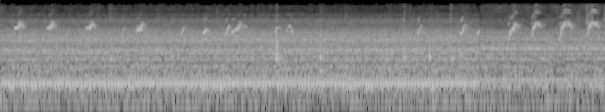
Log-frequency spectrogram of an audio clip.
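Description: Newly hatched chicken chicks peeping: short, high peeps about twice a second, over a steady low hum.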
